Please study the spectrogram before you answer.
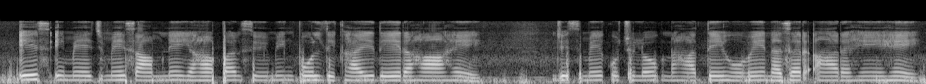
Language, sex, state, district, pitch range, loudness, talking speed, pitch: Hindi, male, Rajasthan, Jaipur, 190-200 Hz, -14 LUFS, 135 wpm, 190 Hz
